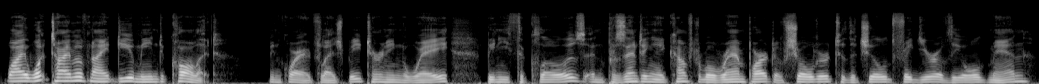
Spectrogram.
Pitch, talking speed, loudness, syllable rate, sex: 115 Hz, 190 wpm, -18 LUFS, 5.5 syllables/s, male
